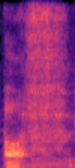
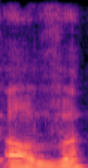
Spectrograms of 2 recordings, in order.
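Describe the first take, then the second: First: The word ends with an F sound. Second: The word ends with a V sound. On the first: The speaker calls it wrong. "You don't say uff" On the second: The speaker calls it right. "you say of"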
